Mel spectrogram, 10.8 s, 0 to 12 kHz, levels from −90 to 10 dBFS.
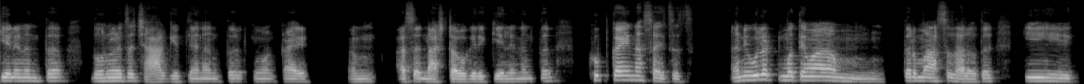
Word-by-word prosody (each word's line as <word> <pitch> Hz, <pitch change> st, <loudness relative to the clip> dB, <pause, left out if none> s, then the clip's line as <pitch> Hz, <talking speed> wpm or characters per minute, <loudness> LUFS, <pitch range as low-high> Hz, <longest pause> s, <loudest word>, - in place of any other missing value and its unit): केल्यानंतर, 140 Hz, 0 st, +2 dB, 0.3 s
2 135 Hz, +1 st, 0 dB
वेळेचा 140 Hz, 0 st, +3 dB
चहा 115 Hz, -5 st, 0 dB
घेतल्यानंतर 115 Hz, +1 st, -4 dB
किंवा 115 Hz, 0 st, -5 dB
काय 115 Hz, -1 st, 0 dB, 0.4 s
अंम, 110 Hz, 0 st, -5 dB, 0.3 s
असा 125 Hz, -, +2 dB
नाश्ता 110 Hz, -3 st, +2 dB
वगैरे 110 Hz, 0 st, +2 dB
केल्यानंतर 115 Hz, +3 st, -2 dB, 0.4 s
खूप 175 Hz, 0 st, 0 dB
काही 180 Hz, 0 st, +6 dB
नसायचंच 125 Hz, -10 st, -3 dB, 0.4 s
आणि 150 Hz, +5 st, +2 dB
उलट 190 Hz, +1 st, +5 dB
मग 165 Hz, 0 st, +4 dB
तेव्हा 165 Hz, -1 st, +5 dB
अं, 120 Hz, -6 st, -2 dB, 0.2 s
तर 145 Hz, 0 st, +4 dB
मग 140 Hz, -1 st, +3 dB
असं 135 Hz, +1 st, -2 dB
झालं 110 Hz, -3 st, +2 dB
होतं, 110 Hz, +4 st, -2 dB
की 130 Hz, 0 st, +1 dB
125 Hz, 145 wpm, -24 LUFS, 115-140 Hz, 0.4 s, काही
